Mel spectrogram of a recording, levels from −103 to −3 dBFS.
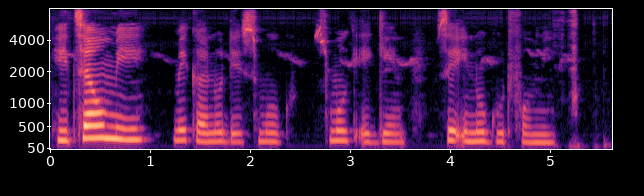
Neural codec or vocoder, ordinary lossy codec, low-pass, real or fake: none; none; none; real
